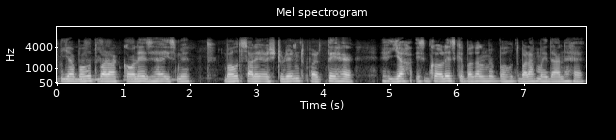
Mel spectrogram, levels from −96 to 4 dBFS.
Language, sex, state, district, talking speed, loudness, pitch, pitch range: Hindi, male, Bihar, Araria, 160 wpm, -24 LUFS, 150 Hz, 145-155 Hz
